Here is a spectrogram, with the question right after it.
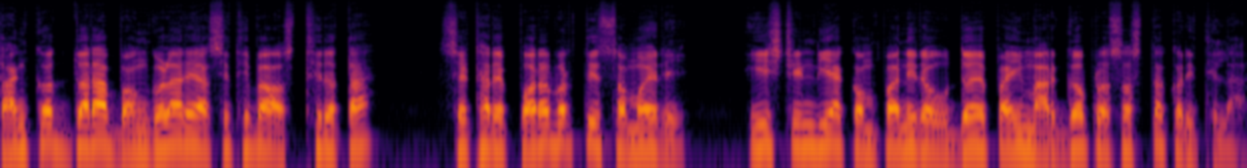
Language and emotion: Odia, neutral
